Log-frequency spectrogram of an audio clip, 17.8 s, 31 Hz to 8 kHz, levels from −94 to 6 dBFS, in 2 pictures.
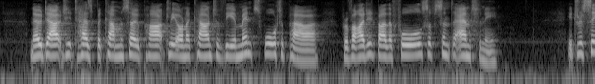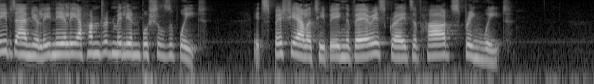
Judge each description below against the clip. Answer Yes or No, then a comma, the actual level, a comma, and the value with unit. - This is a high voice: Yes, high, 205 Hz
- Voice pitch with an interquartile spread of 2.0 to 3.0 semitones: Yes, narrow, 2.6 semitones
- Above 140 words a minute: No, slow, 135 wpm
